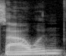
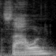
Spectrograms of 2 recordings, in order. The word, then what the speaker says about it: Samhain: Pronounced Samhain. Samhain.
